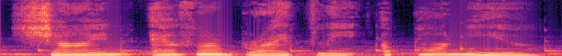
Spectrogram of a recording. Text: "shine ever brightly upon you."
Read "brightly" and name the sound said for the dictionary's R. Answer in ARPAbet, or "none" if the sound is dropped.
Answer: R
